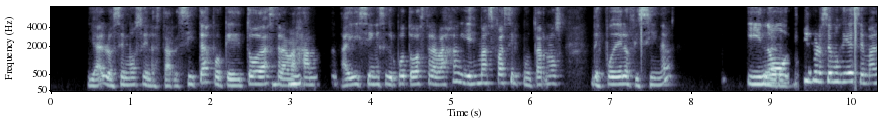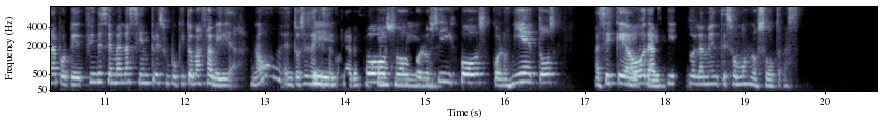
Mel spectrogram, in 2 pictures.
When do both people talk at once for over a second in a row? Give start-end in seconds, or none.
13.6-15.1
